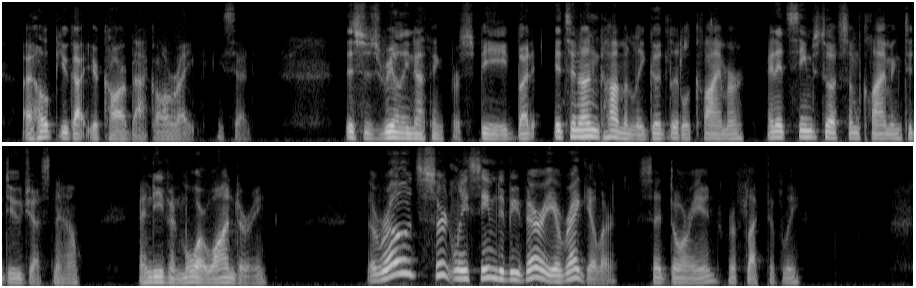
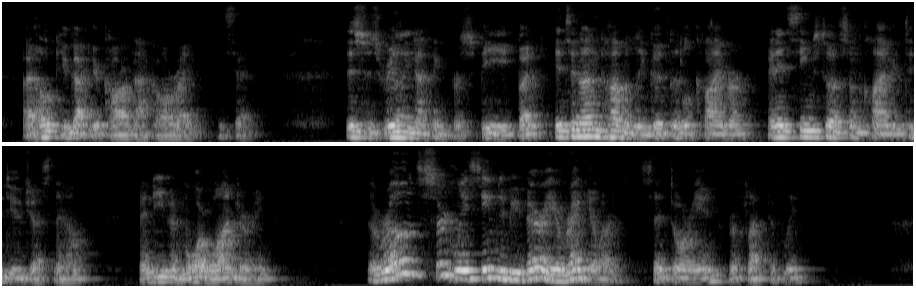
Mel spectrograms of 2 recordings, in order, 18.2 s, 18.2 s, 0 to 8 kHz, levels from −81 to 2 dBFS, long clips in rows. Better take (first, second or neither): first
